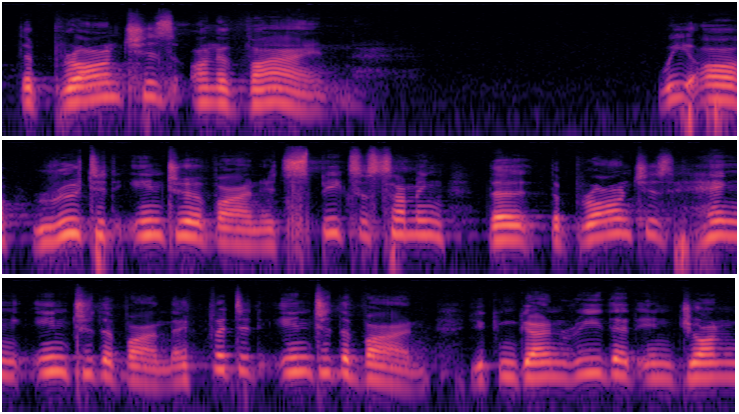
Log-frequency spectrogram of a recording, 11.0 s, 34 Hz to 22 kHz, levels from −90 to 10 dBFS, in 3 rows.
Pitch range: 175-235 Hz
